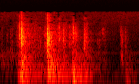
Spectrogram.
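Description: A heavy chamber door swings shut with a series of dull, solid thunks and clanks as it is latched and secured, fairly loud, then a final lighter knock.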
